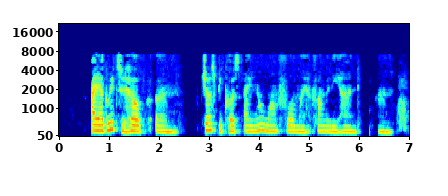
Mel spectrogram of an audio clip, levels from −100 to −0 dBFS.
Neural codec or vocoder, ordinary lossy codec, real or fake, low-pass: none; MP3, 32 kbps; real; 7.2 kHz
